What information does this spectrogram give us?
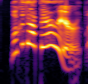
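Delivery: high, loud, quick burst of excitement; excited. Real, not acted. Runner watching her own race footage, excited. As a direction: exclaim it with sudden pride.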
